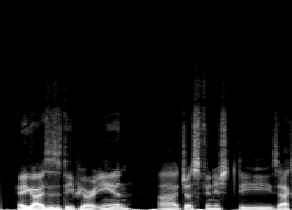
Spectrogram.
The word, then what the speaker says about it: DPR IAN: studio gprn hey hey is that so much pronounced correctly um yes that is correct DPR Ian talking to that bad boy eat that microphone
